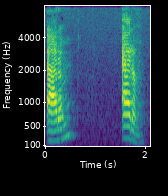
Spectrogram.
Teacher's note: a is reduced therefore they are the same sound and remember t between two vowels sounds exactly like the d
